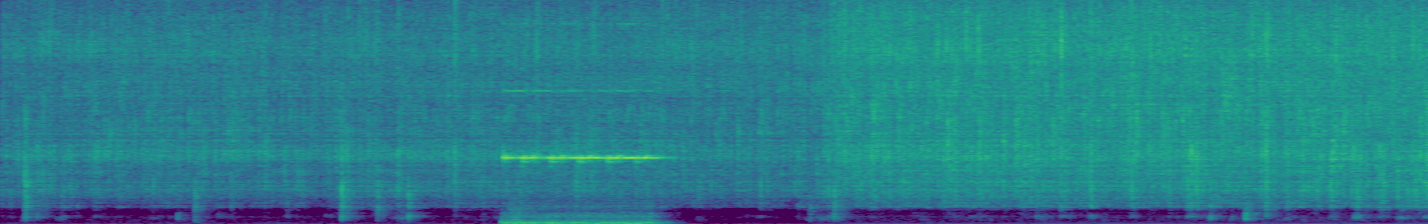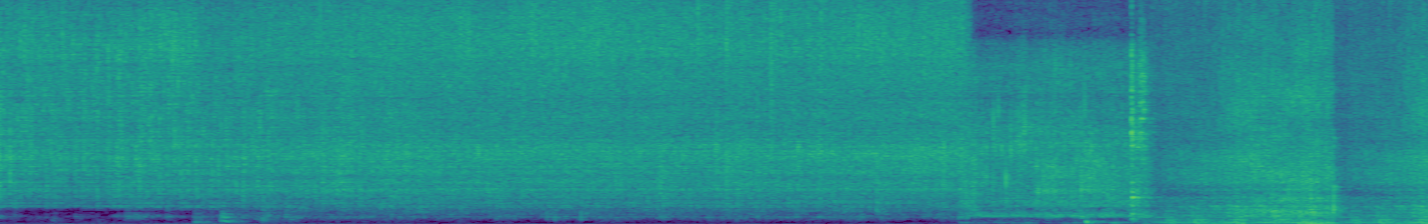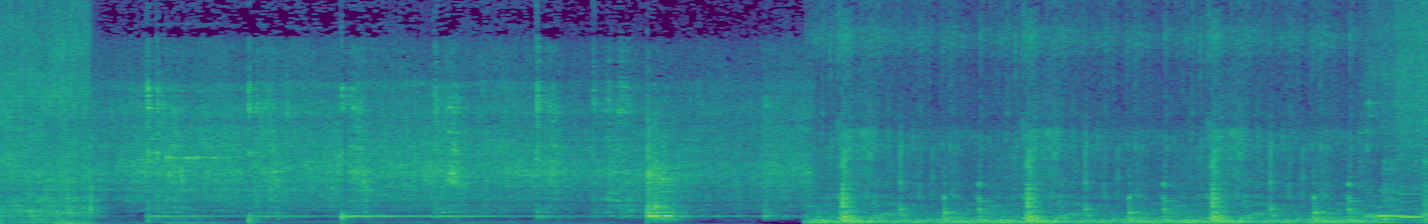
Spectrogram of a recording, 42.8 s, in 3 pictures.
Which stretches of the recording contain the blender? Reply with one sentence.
You can't hear the blender here.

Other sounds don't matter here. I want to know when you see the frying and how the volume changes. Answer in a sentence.
You can hear the frying from 0.0 to 42.7 s, getting louder.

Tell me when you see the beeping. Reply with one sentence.
The beeping can be heard from 5.0 to 6.5 s and from 30.2 to 30.9 s.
